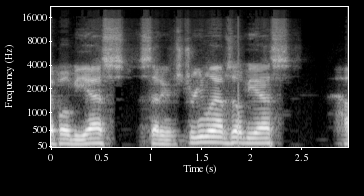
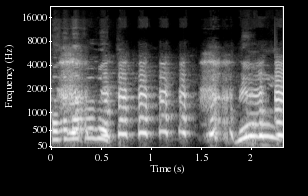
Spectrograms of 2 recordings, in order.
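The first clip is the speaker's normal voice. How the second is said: very high, slow squeaky pony voice; unipony voice; 4 dB louder, much slower than usual. Pretend. Streamer in unicorn filter gushing over eyeshadow, high squeaky voice.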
